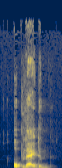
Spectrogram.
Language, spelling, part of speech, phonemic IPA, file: Dutch, opleiden, verb, /ˈɔplɛidə(n)/, Nl-opleiden.ogg
- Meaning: 1. to lead up 2. to bring up, educate 3. to coach, train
